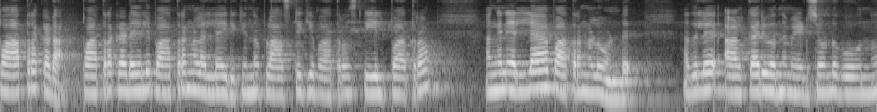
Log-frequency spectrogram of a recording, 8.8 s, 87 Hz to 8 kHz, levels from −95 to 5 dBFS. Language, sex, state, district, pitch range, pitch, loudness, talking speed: Malayalam, female, Kerala, Wayanad, 185-210 Hz, 195 Hz, -16 LUFS, 125 wpm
